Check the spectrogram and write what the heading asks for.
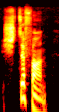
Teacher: we kind of put a bit of an emphasis on the first syllable as opposed to the second syllable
